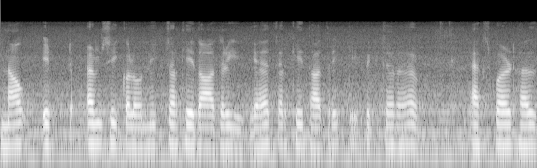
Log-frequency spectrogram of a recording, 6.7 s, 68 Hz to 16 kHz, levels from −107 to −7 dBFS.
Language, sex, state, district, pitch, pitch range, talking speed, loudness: Hindi, male, Haryana, Charkhi Dadri, 135 Hz, 125-140 Hz, 135 wpm, -17 LUFS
